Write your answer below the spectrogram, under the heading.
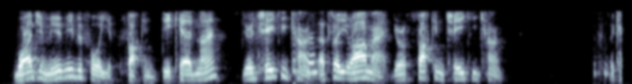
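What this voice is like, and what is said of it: An attractive accent. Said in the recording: “hot accent”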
